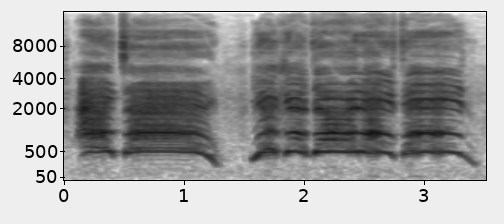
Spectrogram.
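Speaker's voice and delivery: very high screamed cheer; Krillin. Retold or imitated. Husband cheering eighteen from the stands, imitated high scream. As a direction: imitate a frantic supporter screaming her name. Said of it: "you hear him screaming out her name".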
